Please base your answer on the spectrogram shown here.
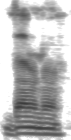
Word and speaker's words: Werner: born in Switzerland swiland verer with a W Varner um not too many people pronounce it correctly but that is Warner with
